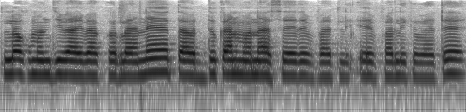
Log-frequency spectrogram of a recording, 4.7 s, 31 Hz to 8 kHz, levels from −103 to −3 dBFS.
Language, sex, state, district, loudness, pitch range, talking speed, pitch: Odia, female, Odisha, Malkangiri, -17 LUFS, 190-205 Hz, 165 wpm, 195 Hz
